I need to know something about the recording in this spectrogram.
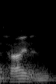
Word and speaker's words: Tynan: Yeah, Ben Tynan.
